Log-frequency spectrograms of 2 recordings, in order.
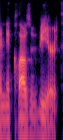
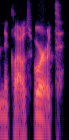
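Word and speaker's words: Niklaus Wirth: was a programming language invented in 1970 by Nicola Vier okay um or has us Americans um tend to pronounce it uh Nicolas worth uh posing the joke that uh Europeans call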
